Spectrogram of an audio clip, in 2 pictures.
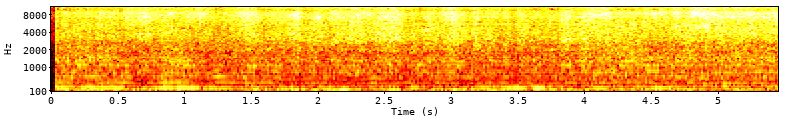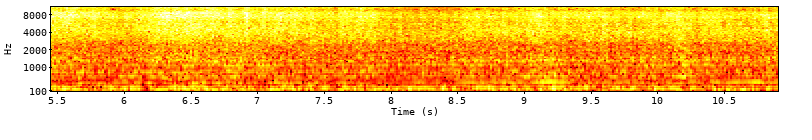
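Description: A lawn mower's blades cut through thick grass.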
